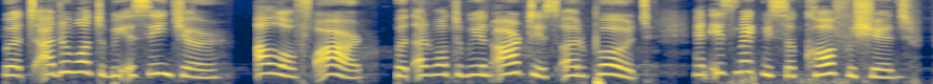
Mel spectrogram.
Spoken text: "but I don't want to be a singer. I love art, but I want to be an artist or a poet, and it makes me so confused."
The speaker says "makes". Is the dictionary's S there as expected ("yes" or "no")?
no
